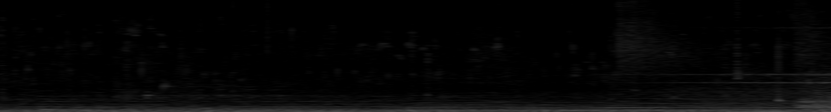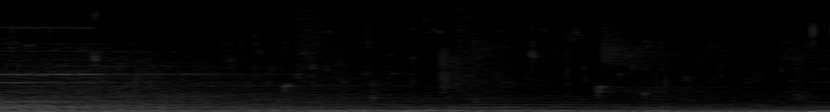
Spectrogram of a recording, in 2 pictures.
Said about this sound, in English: As they continued down the narrow walkways, the sound of moving water was clear, if not distant,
